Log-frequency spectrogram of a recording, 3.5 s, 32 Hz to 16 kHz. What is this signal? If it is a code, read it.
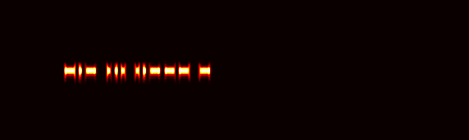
Morse code, heard as a keyed tone, about 42 wpm, 700 Hz. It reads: KS2T
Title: USA Call Signs - 4 Characters - 45wpm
